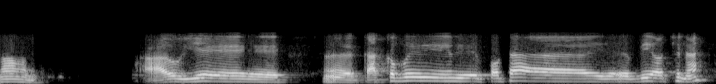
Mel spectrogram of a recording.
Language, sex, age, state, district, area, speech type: Odia, male, 60+, Odisha, Gajapati, rural, conversation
